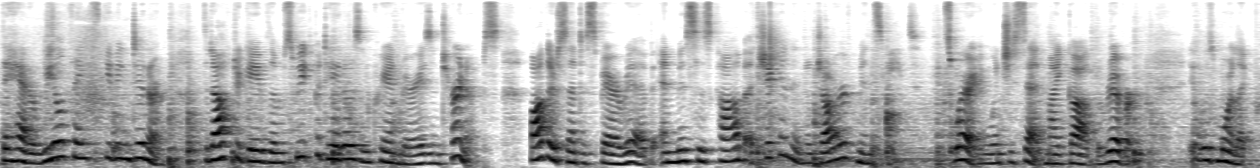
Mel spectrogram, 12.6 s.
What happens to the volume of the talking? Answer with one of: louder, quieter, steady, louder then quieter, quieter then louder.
steady.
